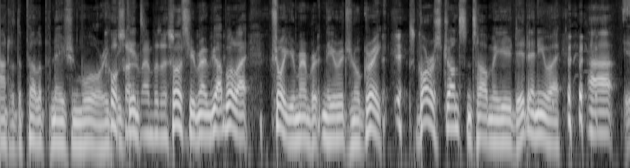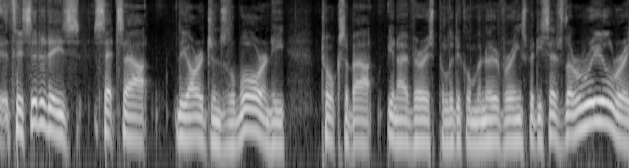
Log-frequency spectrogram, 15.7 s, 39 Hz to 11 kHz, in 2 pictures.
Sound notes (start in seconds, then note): 4.6 laughs; 6.9 laughs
